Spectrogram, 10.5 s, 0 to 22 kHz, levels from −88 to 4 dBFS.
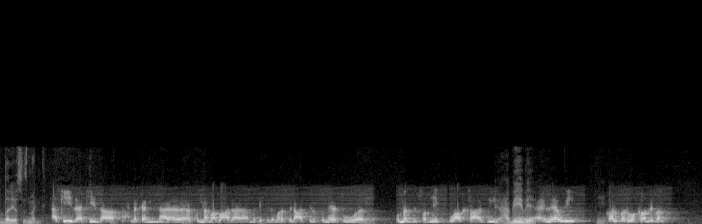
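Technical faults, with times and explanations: Nothing stood out on listening, and there is no moment worth flagging.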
